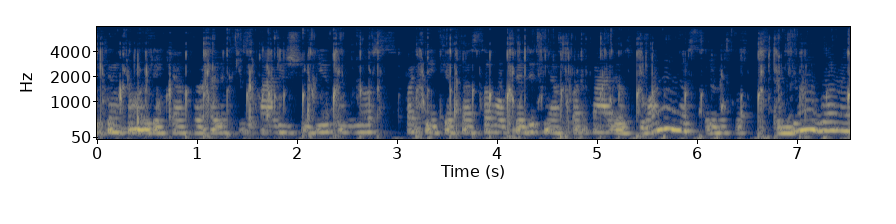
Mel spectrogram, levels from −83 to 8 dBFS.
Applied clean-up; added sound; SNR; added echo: classical method WPE with log-MMSE.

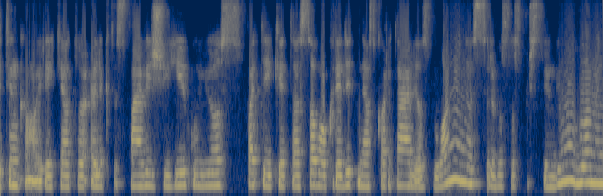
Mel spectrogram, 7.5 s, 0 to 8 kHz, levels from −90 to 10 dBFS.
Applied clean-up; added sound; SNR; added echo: none; none; none; none.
